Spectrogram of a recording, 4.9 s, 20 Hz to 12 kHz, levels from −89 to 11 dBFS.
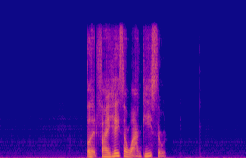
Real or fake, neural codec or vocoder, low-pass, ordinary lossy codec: fake; autoencoder, 22.05 kHz, a latent of 192 numbers a frame, VITS, trained on many speakers; 9.9 kHz; none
